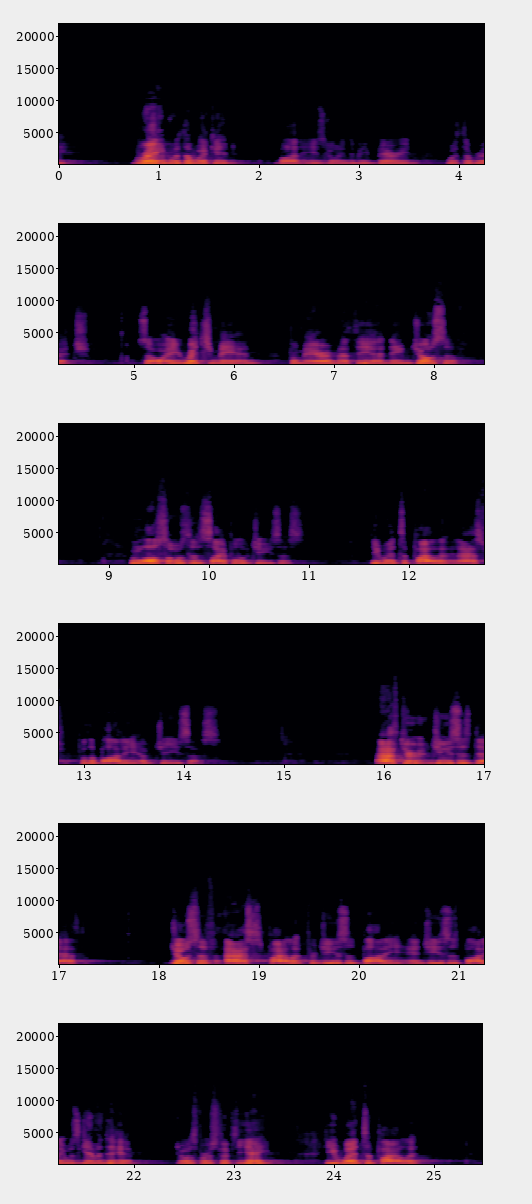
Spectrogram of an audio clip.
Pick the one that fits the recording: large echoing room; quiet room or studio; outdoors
large echoing room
